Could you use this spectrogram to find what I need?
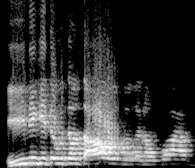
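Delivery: preaching shout. Real, not acted. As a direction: raise the voice to rouse the hall. Preacher rebukes years of grudges.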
